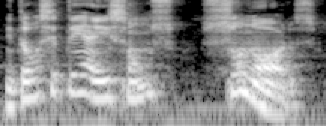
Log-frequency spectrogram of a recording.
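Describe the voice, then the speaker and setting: A man teaching an online lesson, lively and repeating sounds slowly to demonstrate them. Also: high voice, gravelly.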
